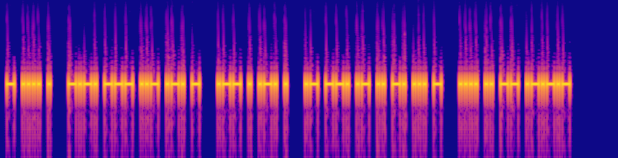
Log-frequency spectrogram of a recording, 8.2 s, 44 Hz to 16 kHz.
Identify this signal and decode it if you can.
Morse code, heard as a keyed tone, about 36 wpm, 700 Hz. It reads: THE COURT WERE AGAINST HIM.
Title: Sentences from Top 1600 Words 35wpm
